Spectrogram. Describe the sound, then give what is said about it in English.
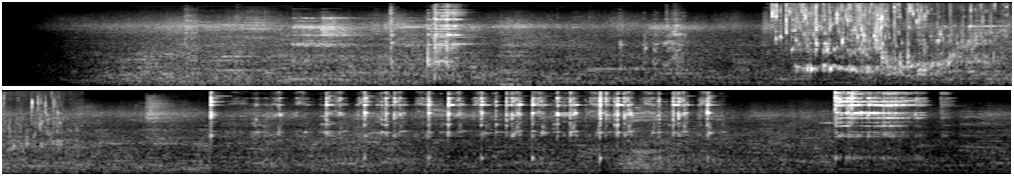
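Liquid pours steadily into a cup, splashing and gurgling with a rising tone as it fills, followed by a few light clinks and drips near the end. “pour yourself a cup of kindness and take a seat with us in the Curiosity Room”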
